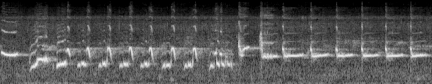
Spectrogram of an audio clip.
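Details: Songbird training material: quick repeated whistled notes, about four per second, that fall in pitch and then hold on a steady, clear, mid-pitched tone.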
